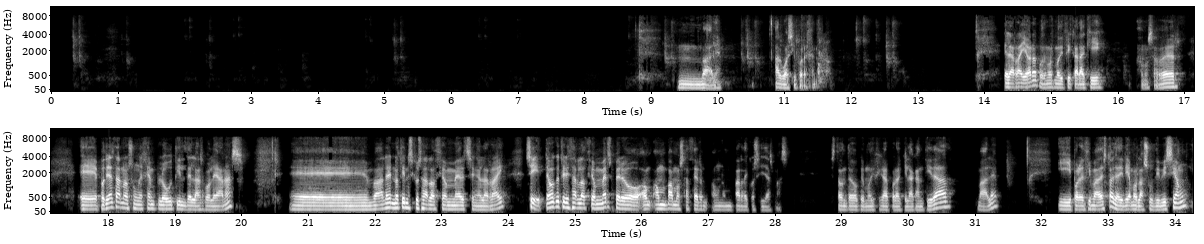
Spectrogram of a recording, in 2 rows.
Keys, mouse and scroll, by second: 0.4 ,, 1.1 r, 2.4 s, 3.1 middle click, 3.5-4.3 scroll down 3, 4.8 right click, 5.2 g, 7.1 right click, 9.3 Tab, 9.7 right click, 10.1 shift+middle click, 10.6 Tab, 12.1 ctrl+n, 12.1 a, 12.5 Tab, 15.1 click, 28.1-31.7 click, 28.2 click, 31.7 shift+middle click, 32.9 ctrl+2, 33.9 right click.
